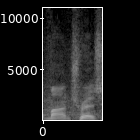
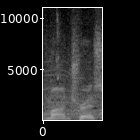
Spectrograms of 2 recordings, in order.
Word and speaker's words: Montrezl: nobody inside didn't have the L at the end of montrezl is silent that's the only thing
